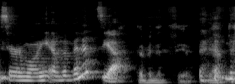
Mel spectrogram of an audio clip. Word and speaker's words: Venezia: The Venezia. You have to say it like this. Carnival Venezia. When you say Venezia, and I think when you do the Firenze, you have to do the same thing.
